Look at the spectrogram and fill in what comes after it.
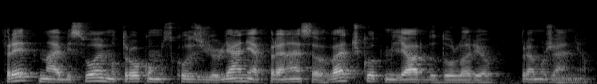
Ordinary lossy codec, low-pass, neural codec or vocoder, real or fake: none; 7.2 kHz; none; real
